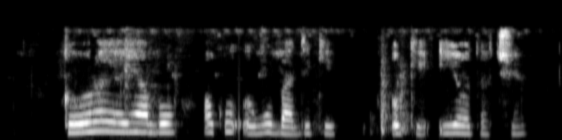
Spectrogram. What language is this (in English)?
Igbo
